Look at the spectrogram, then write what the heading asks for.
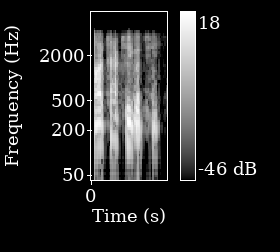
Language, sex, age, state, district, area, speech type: Odia, male, 60+, Odisha, Khordha, rural, conversation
